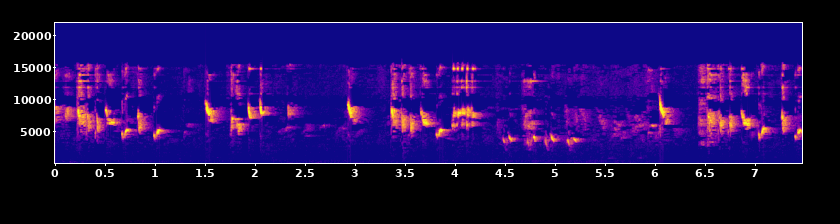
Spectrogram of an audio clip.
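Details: Javan bushlark singing in a 2022 tutor recording for caged birds: lively high twittering, with downslurred whistles and sharp chips in dense bursts, each burst lasting about a second, with brief pauses between.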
